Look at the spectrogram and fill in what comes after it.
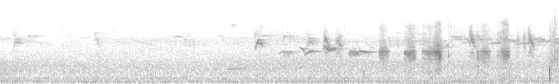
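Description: Small birds chirping and calling over a faint steady hiss, the quick chirps starting about four seconds in and coming thickly after that. A single footstep on paving stones lands near the end.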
